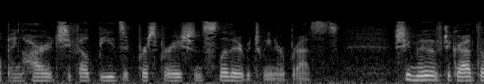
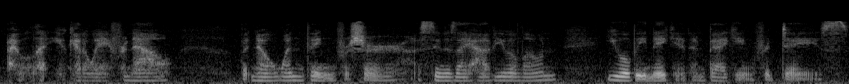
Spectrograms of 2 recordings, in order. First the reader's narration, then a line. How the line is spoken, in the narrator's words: he bent to her ear and whispered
